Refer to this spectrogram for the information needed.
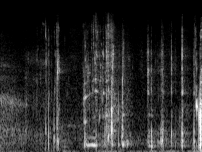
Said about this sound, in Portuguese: Já pus água no microfone, lindo.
